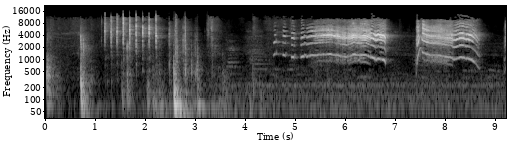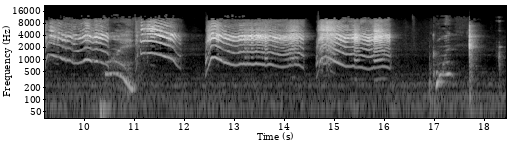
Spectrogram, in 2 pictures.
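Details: Female F1 Savannah kitten indoors, calling in a series of high, squeaky, wavering meows, each about a second long, repeated with short pauses, after some tapping and clicking noises at the start.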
